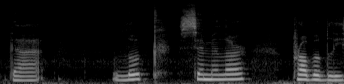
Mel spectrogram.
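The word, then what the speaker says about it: ثاء: of you and then the fourth letter is tha right like thermometer set right like thermometer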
